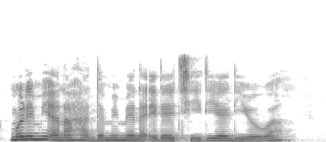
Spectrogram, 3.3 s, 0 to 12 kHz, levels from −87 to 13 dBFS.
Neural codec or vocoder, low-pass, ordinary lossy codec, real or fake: none; 7.2 kHz; none; real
